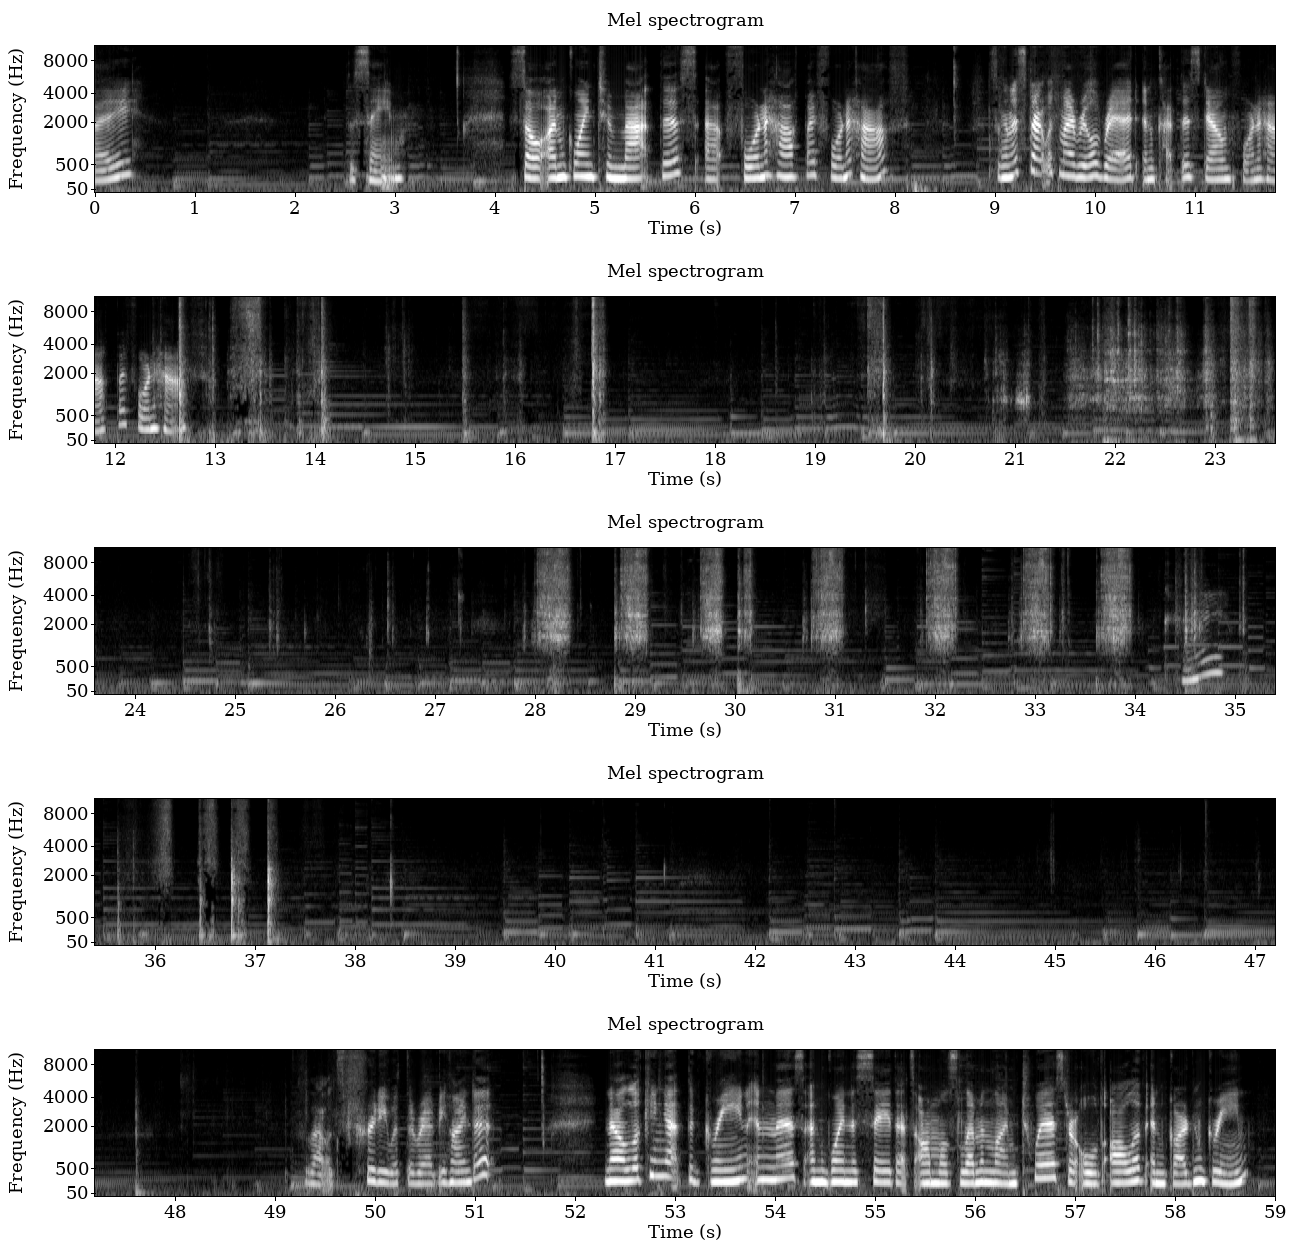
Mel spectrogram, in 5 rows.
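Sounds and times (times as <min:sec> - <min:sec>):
background music: 0:00.0 - 0:59.0
rubbing strokes on card: 0:13.2 - 0:13.5, 0:35.7 - 0:37.1
paper trimmer blade scraping: 0:27.9 - 0:31.3, 0:31.9 - 0:34.1.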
